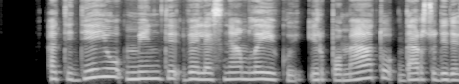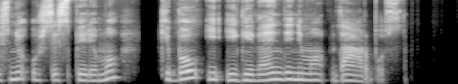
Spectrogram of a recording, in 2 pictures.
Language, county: Lithuanian, Kaunas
